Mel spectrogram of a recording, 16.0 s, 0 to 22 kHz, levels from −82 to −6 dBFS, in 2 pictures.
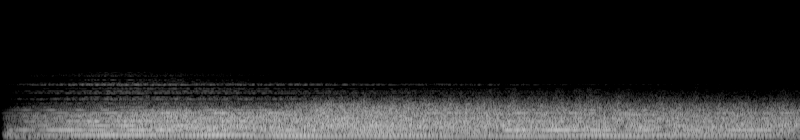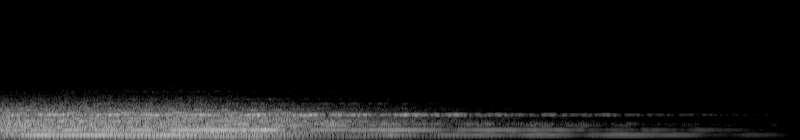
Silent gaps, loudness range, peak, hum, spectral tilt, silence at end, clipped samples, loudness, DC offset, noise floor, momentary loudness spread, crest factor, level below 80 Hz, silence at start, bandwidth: none; 15 LU; -18 dBFS; none; -13 dB/octave; 2.35 s; under 0.1%; -32 LUFS; under 0.1%; -74 dBFS; 14 LU; 16 dB; -46 dBFS; 0.05 s; 3 kHz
